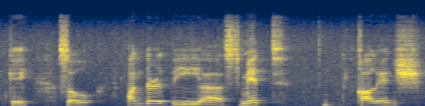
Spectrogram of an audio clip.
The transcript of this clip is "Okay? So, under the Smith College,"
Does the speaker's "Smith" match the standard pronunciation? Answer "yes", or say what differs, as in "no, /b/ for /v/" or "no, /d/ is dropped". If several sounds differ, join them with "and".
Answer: no, /t/ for /θ/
